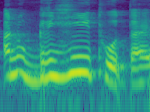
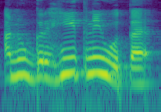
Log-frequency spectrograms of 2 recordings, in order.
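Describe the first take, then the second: First: अनुगृहीत with "gri" in the middle; correct pronunciation. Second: अनुग्रहित with "gra" in the middle; wrong pronunciation. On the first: Teacher correcting it, "gri" form. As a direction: put an i sound in गृ of अनुगृहीत. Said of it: "ई का sound रहता है". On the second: Teacher quoting what people say, "gra" form. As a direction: say the ग्र of अनुग्रहित with an a. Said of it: "अनुग्रहित बोल देते हैं". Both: Shown as a demonstration.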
